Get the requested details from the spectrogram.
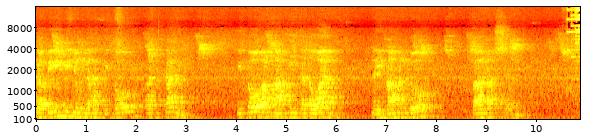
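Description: A man chants in a sung voice in a room with some echo.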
